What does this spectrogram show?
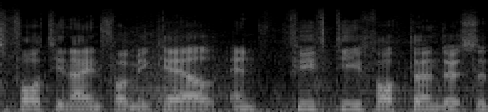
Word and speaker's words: MichaeL: Is it Michael or MichaeL? Well, with Korean letters and pronunciation, it is MichaeL. Okay. Like Michael is like, you know, American or something pronunciation. So then it's a question of how, like, you can say it how you want, but he says it MichaeL, so that's how I say it as well.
